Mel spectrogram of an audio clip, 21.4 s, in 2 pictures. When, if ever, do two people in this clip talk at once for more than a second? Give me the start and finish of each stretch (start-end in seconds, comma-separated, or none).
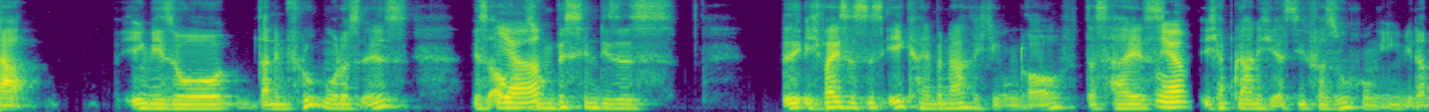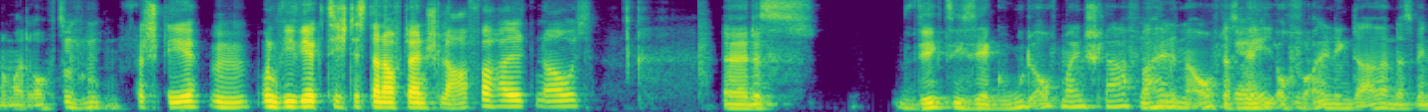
19.2-20.7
